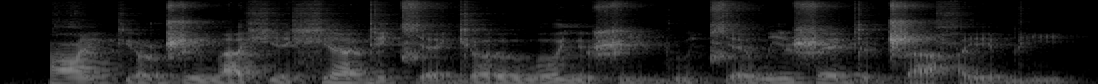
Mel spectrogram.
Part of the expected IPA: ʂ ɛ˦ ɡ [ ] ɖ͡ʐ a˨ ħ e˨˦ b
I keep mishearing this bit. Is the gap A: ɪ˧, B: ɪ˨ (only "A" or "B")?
B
